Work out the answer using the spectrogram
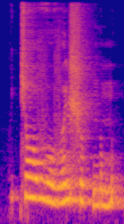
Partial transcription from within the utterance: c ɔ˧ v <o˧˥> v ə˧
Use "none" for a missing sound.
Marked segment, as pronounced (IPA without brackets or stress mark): o˨˩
